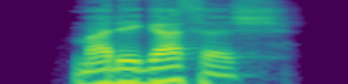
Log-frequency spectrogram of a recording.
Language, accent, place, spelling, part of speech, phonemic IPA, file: German, Germany, Berlin, madegassisch, adjective, /madəˈɡasɪʃ/, De-madegassisch.ogg
- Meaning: alternative form of madagassisch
